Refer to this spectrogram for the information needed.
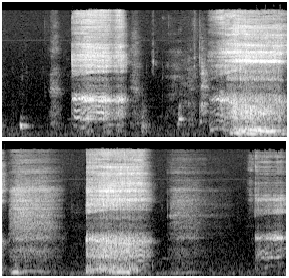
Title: snoring extreme - russare in modo estremo - gerrhitje madheshtore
